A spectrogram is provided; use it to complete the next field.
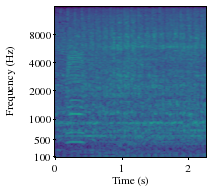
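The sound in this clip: A delivery van's engine drones steadily while driving, a continuous rumbling noise that holds level throughout without clear breaks.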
